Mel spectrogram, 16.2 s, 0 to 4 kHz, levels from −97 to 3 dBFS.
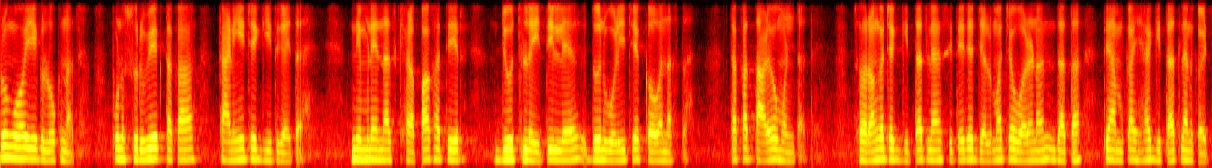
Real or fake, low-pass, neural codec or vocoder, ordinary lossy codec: real; 3.6 kHz; none; Opus, 32 kbps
